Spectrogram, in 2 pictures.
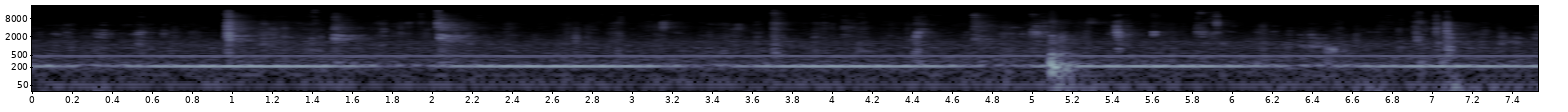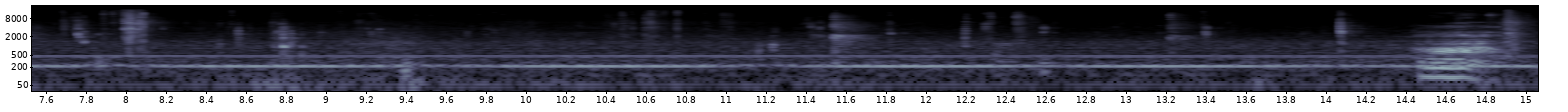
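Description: Close-up mouth sounds of chewing Dungeness crab, with scattered small cracks and crackles as the brittle shell is broken and the meat picked out by hand. A steady low hum runs underneath, and a short hum of the voice comes near the end.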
